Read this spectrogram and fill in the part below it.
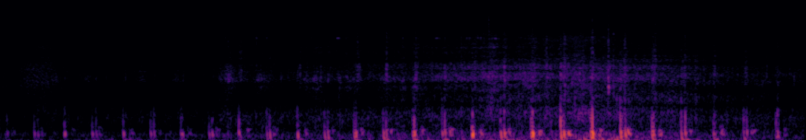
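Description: A harness racehorse trots in steady, brisk clip-clop hoofbeats, close and rhythmic, growing slightly louder, with faint wind and background noise.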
